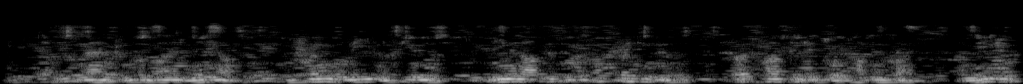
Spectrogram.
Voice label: male; SiSEC11; underdetermined

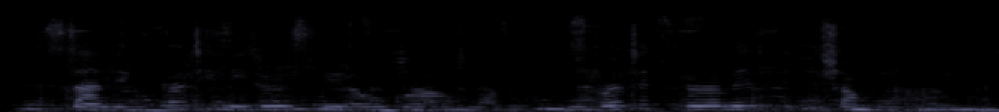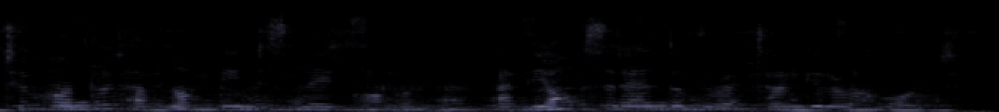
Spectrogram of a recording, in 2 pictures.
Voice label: female liverec; underdetermined; SiSEC11

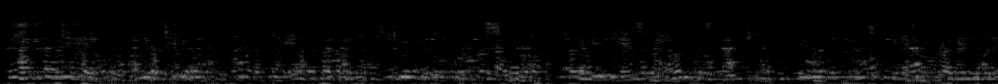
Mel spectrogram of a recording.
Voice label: female synth conv sim; SiSEC10; underdetermined

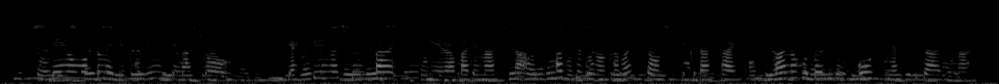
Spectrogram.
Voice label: female liverec 130ms 5cm sim; SiSEC08; SiSEC underdetermined

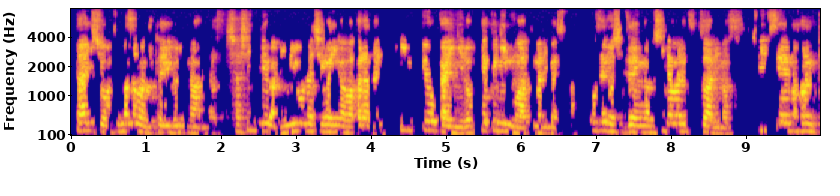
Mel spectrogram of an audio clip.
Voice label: male3 synthconv; SiSEC08; SiSEC underdetermined

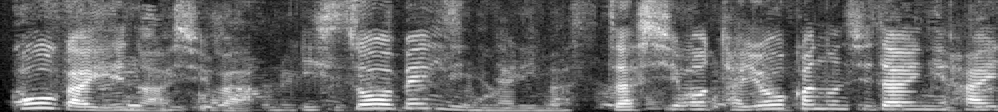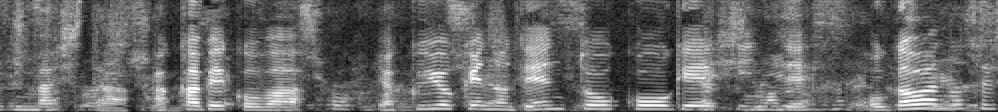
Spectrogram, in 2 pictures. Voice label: female4 inst sim

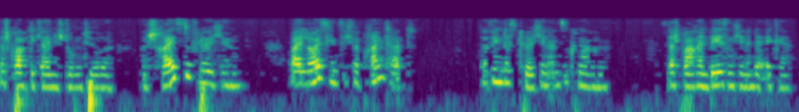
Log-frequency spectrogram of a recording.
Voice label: female synthconv 130ms 5cm; SiSEC08; SiSEC underdetermined

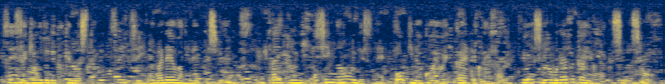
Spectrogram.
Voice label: female liverec; SiSEC11; underdetermined

